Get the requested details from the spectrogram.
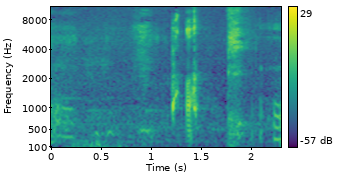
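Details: Two or three sudden, short voiced catches over background talk, consistent with hiccups.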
